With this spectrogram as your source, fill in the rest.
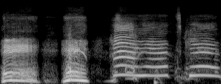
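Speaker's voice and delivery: very high, slow, drawn-out fake girly voice. Retelling how the guy voices the doll: imitating his put-on girl voice. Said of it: "he does the voice of the girl".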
